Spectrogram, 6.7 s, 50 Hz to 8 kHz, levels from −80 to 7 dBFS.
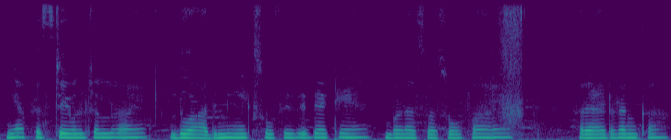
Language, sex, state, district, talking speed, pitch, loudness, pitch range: Hindi, female, Uttar Pradesh, Muzaffarnagar, 170 wpm, 215 Hz, -35 LUFS, 210-225 Hz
